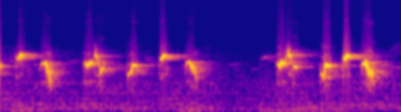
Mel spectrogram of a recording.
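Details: Yellow-vented bulbul calls used as a lure to provoke other birds into singing: short bubbly, warbling phrases of two to three slurred notes, repeated in quick bursts with brief pauses, then a denser chattering run.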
